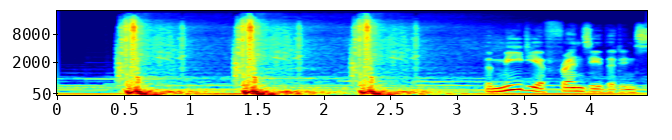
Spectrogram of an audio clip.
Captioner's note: camera shutters clicking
